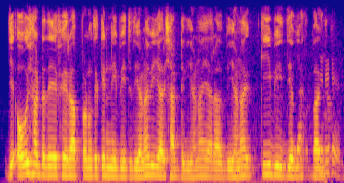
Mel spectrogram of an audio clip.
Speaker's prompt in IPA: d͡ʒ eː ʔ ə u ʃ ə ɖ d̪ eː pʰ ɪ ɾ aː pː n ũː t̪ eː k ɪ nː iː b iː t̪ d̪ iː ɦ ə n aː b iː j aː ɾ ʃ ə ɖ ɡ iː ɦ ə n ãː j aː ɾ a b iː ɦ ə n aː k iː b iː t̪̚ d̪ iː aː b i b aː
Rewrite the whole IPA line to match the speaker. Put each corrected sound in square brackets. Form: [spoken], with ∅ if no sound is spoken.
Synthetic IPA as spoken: d͡ʒ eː ʔ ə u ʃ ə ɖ d̪ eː pʰ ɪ ɾ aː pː n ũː t̪ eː k ɪ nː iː b iː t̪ d̪ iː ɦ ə n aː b iː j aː ɾ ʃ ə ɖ ɡ iː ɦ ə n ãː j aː ɾ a b iː ɦ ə n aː k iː b iː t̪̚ d̪ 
